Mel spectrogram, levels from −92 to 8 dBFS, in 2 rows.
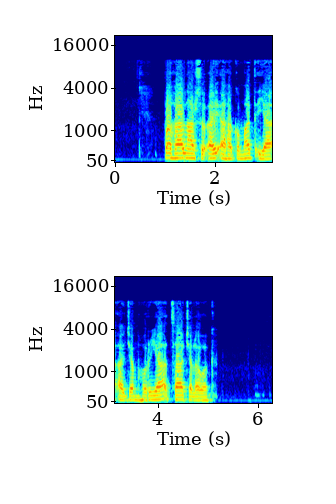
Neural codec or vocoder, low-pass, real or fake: none; 9.9 kHz; real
